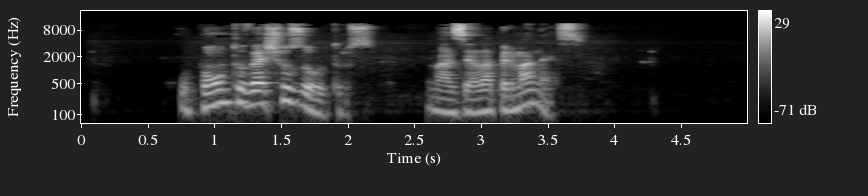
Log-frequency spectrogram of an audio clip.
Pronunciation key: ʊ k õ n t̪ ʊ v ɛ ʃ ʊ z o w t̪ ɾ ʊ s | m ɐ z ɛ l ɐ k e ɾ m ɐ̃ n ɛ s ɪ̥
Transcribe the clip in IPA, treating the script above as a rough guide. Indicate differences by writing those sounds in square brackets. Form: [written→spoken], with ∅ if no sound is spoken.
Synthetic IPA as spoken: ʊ [k→p] õ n t̪ ʊ v ɛ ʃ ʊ z o w t̪ ɾ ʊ s | m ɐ z ɛ l ɐ [k→p] e ɾ m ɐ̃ n ɛ s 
